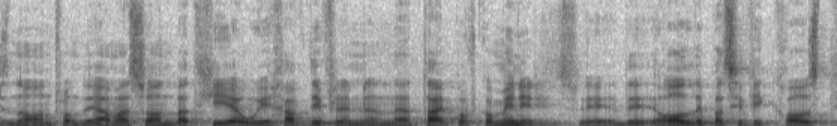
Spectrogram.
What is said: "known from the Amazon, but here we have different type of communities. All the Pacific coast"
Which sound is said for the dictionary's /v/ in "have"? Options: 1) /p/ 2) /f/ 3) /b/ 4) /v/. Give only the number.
4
